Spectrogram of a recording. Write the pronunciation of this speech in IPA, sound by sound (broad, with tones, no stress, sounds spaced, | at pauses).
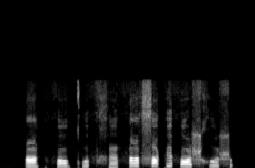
ɑ̃˥˩ k θ ɔ˧ kʷʼ ə˩˥ θ x ə̃˩˥ θ ɛ̃˥ sˤ i˥ k ɪ˥ θ ɔ˥ ʂ x u˧ ʂ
